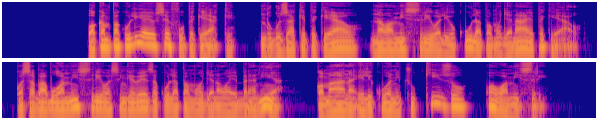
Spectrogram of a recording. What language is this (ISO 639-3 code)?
swa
